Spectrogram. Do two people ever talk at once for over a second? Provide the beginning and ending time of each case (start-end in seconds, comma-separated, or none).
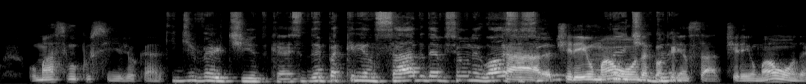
5.0-6.8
